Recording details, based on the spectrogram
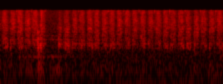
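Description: An ink dauber rubs over card in quick, even, repeated strokes, a soft close scrubbing that runs without pause and with no voices.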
